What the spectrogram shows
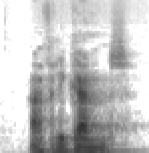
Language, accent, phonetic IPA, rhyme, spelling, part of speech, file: Catalan, Valencia, [a.fɾiˈkans], -ans, africans, adjective / noun, LL-Q7026 (cat)-africans.wav
- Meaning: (adjective) masculine plural of africà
